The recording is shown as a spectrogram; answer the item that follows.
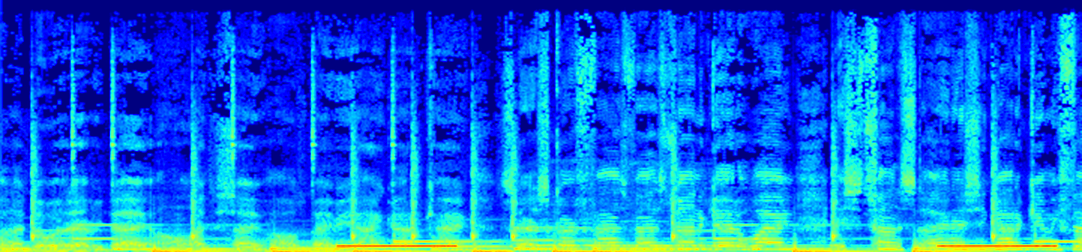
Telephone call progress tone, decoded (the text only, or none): ringback tone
